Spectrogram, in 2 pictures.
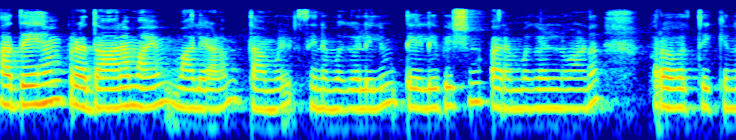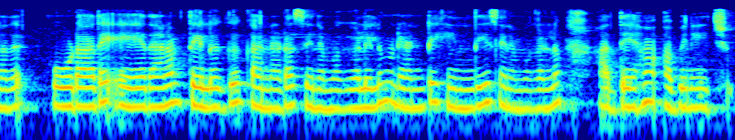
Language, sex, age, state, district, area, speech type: Malayalam, female, 18-30, Kerala, Wayanad, rural, read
